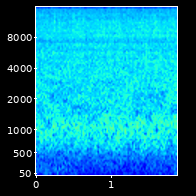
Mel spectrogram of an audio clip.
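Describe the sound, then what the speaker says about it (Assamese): Heavy monsoon rain pours down outside a shop, a dense, steady hiss that holds at an even loudness for the whole stretch with no voices over it. "গাইজ চাওক ইমান ডাঙৰ বৰষুণ"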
